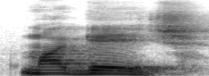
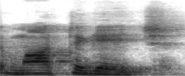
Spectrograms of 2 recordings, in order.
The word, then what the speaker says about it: mortgage: మార్గేజ్, మార్గేజ్, నాట్ మార్టగేజ్, మార్గేజ్.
